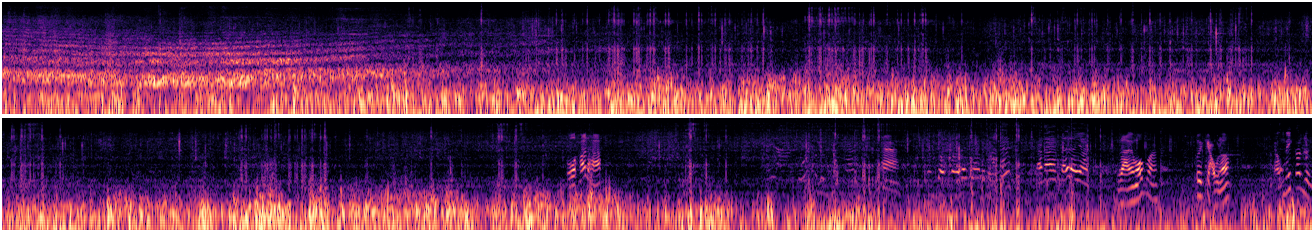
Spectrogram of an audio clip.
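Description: Bicycle tyres roll over a rough dirt path.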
